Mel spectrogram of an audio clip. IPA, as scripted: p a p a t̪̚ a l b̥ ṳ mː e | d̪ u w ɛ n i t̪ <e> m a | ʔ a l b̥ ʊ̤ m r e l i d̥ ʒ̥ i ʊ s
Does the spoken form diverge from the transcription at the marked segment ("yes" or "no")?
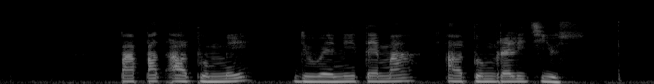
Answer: no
